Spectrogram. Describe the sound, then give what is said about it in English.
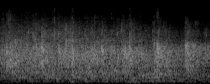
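An audience applauds steadily in answer to a question about having a junk drawer at home, a dense wash of many hands clapping at once, sustained and fairly loud throughout with no voices standing out. “How many of you clap if you have a junk drawer at home?”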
